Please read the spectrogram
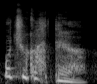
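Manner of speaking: high, whispery mom voice; mom peering at dog. Retold or imitated. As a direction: whisper the question as imitated mom. Mom questions dog more closely.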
